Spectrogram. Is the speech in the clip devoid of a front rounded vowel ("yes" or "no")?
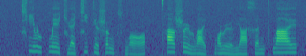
yes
